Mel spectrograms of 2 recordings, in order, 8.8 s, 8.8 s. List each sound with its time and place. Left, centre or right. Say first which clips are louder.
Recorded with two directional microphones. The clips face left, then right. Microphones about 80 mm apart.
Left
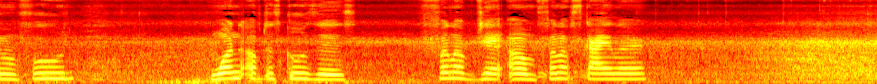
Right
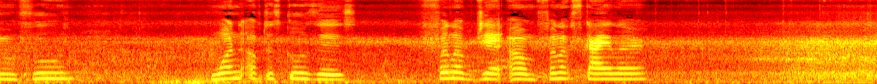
0.0 s a sound: left 6 dB; left
2.1 s speech: left 8 dB; left
4.4 s speech: left 4 dB; left
7.8 s vehicle: left 1 dB; centre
